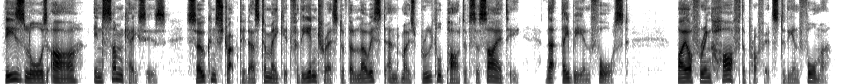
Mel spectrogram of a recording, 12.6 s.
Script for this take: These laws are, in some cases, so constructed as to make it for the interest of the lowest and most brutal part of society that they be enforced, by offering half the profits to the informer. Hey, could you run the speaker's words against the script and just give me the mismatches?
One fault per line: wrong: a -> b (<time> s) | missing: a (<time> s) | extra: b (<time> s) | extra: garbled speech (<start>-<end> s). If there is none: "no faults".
no faults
